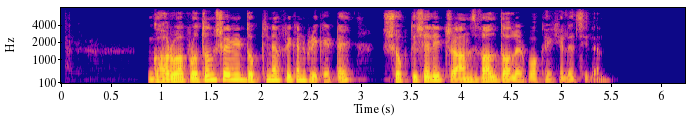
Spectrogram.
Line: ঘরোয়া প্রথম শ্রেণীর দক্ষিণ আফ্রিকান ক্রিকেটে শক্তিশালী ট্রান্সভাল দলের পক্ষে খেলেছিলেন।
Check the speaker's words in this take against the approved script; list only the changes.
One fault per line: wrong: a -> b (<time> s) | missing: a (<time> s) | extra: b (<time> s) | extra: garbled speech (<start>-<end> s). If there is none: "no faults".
no faults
